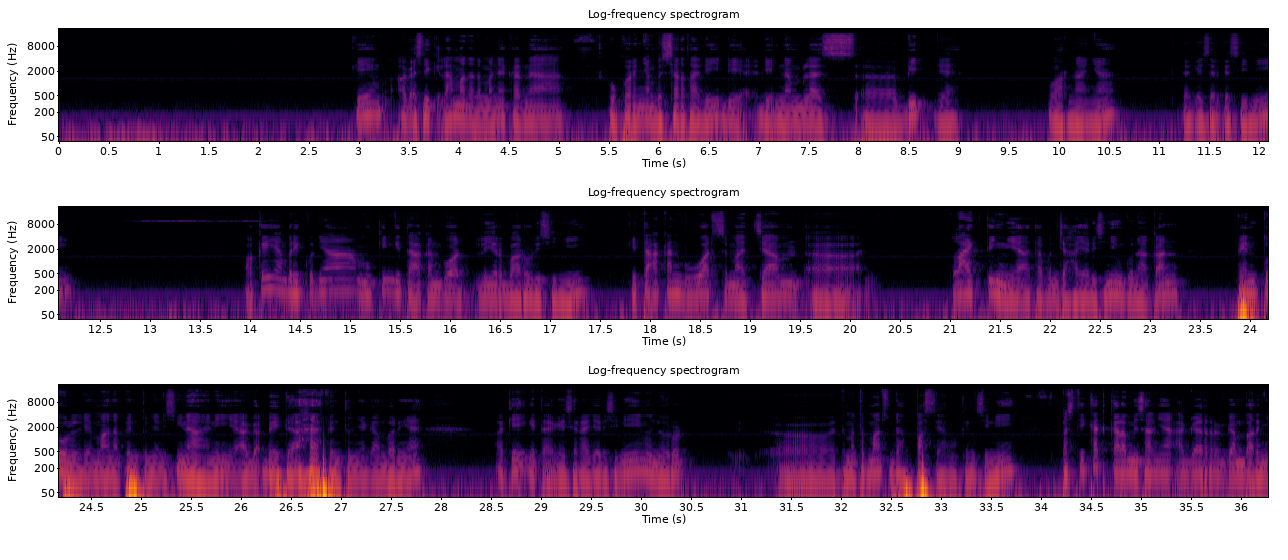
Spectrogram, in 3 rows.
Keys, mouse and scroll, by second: 3.4-7.0 drag, 7.1-7.4 ctrl+scroll down 2, 7.7 ctrl+scroll up 2, 8.5 ctrl+scroll down 2, 8.8 ctrl+scroll up 2, 9.8-11.6 shift+drag, 11.7-12.4 ctrl+shift+scroll down 4, 15.0 click, 16.8 click, 17.9-18.3 ctrl+scroll up 2, 18.5 ctrl+scroll down 2, 25.3 click, 28.3 click, 28.9-30.8 drag, 30.9 ctrl+z, 31.8 ctrl+z, 32.3 ctrl+click, 32.9-34.5 drag, 35.3-36.2 drag.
